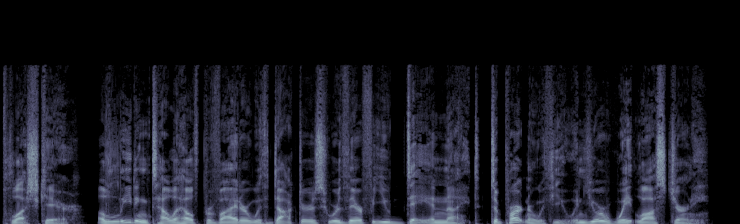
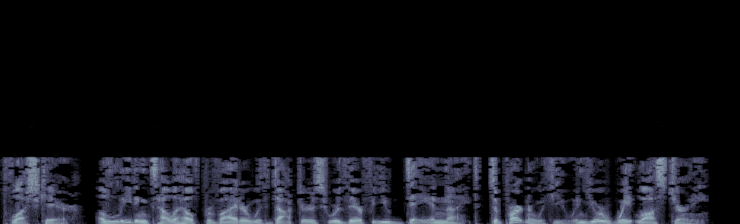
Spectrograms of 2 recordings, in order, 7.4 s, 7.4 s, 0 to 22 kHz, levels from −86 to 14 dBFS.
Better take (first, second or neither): first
